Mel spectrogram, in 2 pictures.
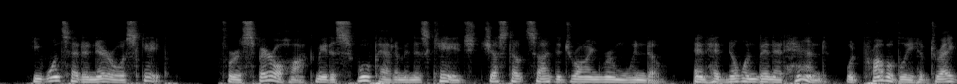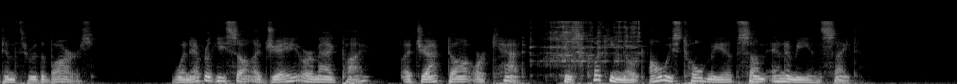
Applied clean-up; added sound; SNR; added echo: none; Dishes, pots, and pans / Glass; 18 dB; reverberation time 0.2 s.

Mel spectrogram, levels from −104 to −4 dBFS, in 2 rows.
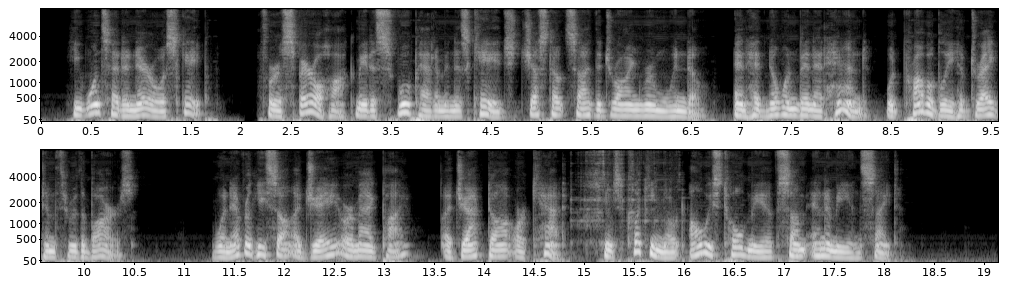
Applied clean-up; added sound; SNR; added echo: neural separator model SepFormer DNS4.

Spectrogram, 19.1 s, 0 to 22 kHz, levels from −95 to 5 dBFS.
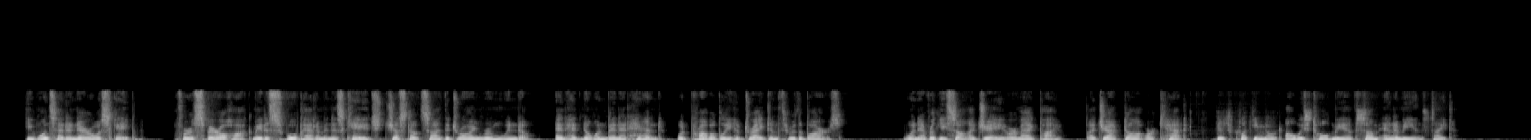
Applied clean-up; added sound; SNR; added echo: neural mask model DeepFilterNet 3.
